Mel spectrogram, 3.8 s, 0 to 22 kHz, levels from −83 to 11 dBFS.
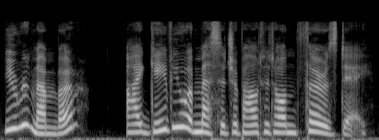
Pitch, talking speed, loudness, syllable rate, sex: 250 Hz, 175 wpm, -15 LUFS, 5.1 syllables/s, female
